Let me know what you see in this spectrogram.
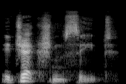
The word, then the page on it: ejection seat: British English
